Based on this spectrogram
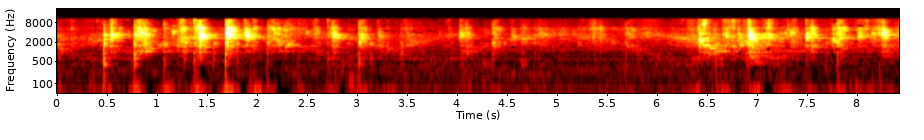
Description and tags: dabble and plashin near a boat or breakwaterd
buoy, matal-drum, water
